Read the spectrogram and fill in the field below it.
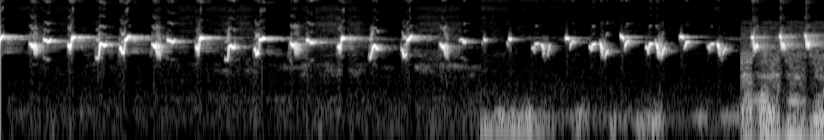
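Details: Yellow-vented bulbul delivering a long rapid ropel song to spur other bulbuls to sing; crisp bouncing notes repeated over three times a second for eight seconds, with a hissing burst of noise near the end.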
